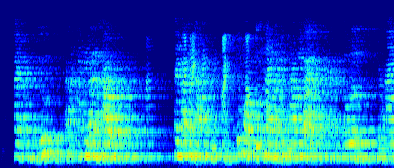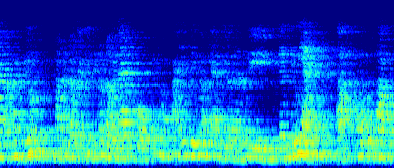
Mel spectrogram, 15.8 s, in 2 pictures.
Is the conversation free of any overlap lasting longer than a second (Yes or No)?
No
